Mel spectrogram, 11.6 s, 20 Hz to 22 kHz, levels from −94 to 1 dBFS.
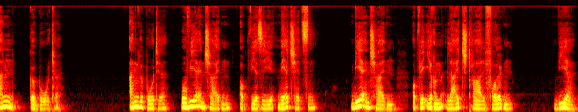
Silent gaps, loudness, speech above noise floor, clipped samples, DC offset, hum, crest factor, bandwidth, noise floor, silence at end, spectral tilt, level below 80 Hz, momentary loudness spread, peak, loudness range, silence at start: none; -23 LUFS; 40 dB; under 0.1%; under 0.1%; none; 18 dB; 18 kHz; -62 dBFS; 0 s; -5.5 dB/octave; -58 dBFS; 12 LU; -6 dBFS; 3 LU; 0 s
